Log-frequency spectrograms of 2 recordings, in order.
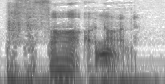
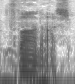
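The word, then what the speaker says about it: phthonos: It's a PHTH sound. Phthanon. PHTHONON in Greek. Phthanos.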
